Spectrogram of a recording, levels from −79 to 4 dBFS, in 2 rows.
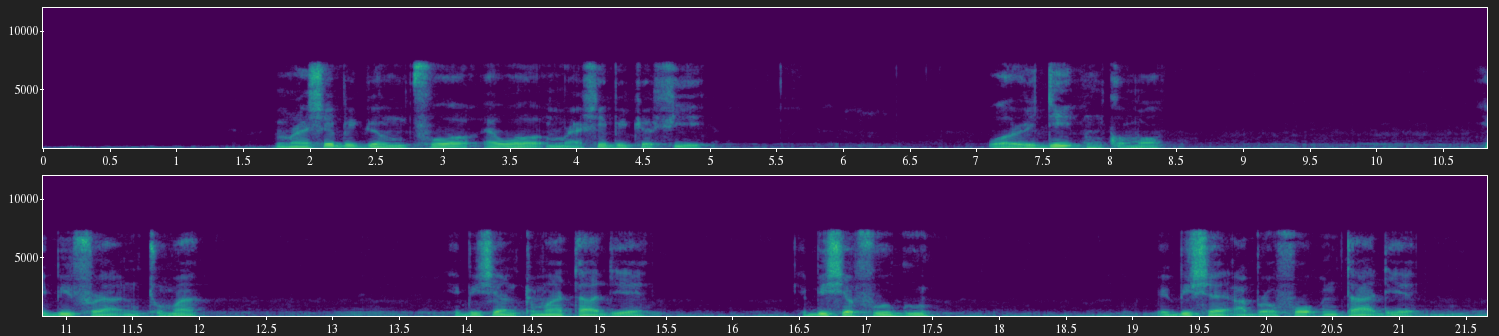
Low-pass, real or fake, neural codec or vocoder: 7.2 kHz; fake; codec, 16 kHz, 4 kbps, FreqCodec, larger model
